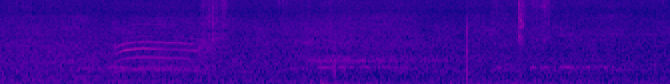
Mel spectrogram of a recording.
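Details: Kitten meowing: one clear, drawn-out mew that rises slightly then levels off near the start, followed by fainter short cries and a few knocks, with low rumbling noise underneath throughout.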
